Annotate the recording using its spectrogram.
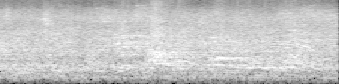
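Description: Dog barking and yipping over the steady chatter of people.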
